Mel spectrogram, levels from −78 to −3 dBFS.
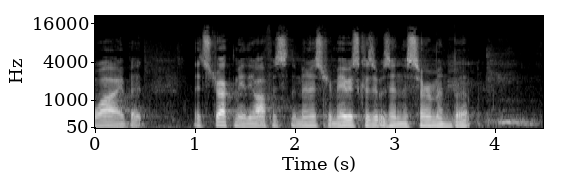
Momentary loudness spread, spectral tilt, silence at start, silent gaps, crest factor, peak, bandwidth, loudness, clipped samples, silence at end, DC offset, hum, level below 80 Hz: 15 LU; -5 dB/octave; 0 s; none; 20 dB; -2 dBFS; 14 kHz; -21 LUFS; under 0.1%; 0.1 s; under 0.1%; none; -48 dBFS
